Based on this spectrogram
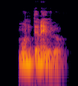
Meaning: Montenegro (a country on the Balkan Peninsula in Southeastern Europe)
- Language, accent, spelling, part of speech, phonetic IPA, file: Catalan, Valencia, Montenegro, proper noun, [mon.teˈne.ɣɾo], LL-Q7026 (cat)-Montenegro.wav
